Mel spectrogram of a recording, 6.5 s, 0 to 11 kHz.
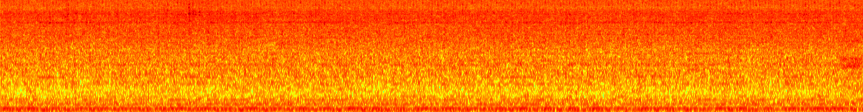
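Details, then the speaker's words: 1958 Chevy Nomad wagon V8 running, mass airflow unplugged, getting warm: deep steady idle rumble, even beat, no tapping or stumbling, purring smoothly; normal idle. "I can't tell you how excited I am. This thing is purring. I mean, oh, this sounds good."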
